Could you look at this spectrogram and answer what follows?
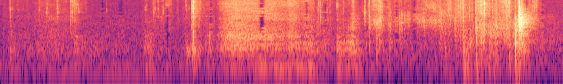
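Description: Scissors cut through a folded paper folder to make a wallet pattern, giving soft, close crinkling and rasping snips in short bursts that end with a sharper snap.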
